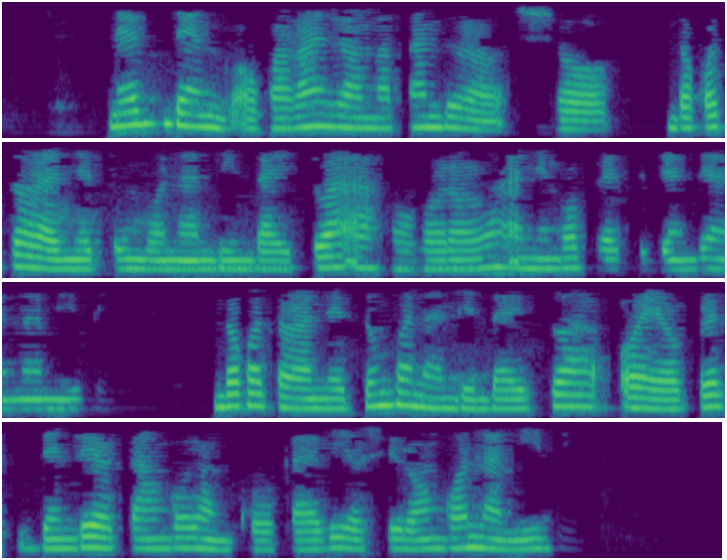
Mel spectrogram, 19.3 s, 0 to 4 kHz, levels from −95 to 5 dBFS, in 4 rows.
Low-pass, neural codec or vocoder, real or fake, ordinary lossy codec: 3.6 kHz; none; real; MP3, 16 kbps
